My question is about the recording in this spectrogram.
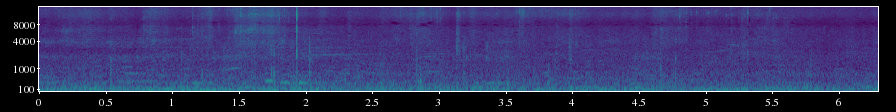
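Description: Indistinct background voices of people at a distance over a steady low rumble, with no clear foreground sound.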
